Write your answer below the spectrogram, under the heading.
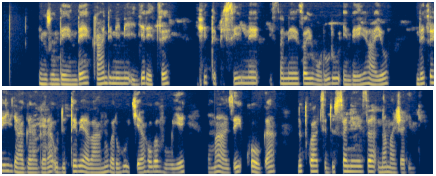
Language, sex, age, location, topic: Kinyarwanda, female, 18-24, Nyagatare, finance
